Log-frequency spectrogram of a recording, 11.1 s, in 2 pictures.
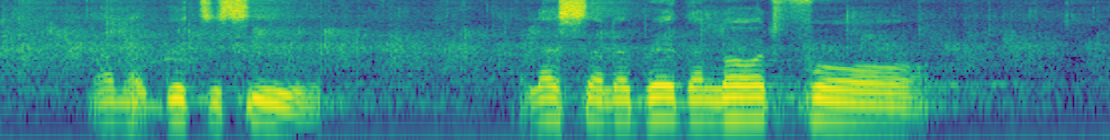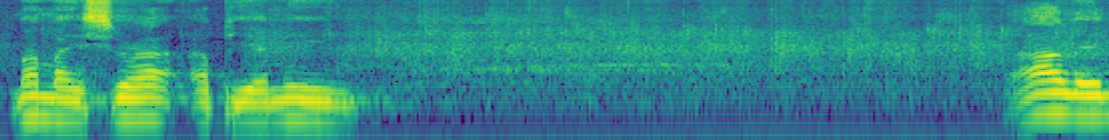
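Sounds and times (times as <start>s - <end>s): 
audience clapping: 0.0s - 11.0s
speech: 0.4s - 1.8s, 2.6s - 4.8s, 5.6s - 7.5s, 10.6s - 11.0s.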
